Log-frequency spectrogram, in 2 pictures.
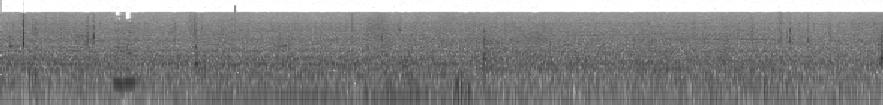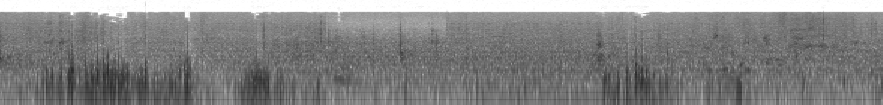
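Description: Cows tear and munch grass close by.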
